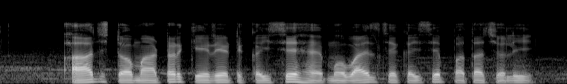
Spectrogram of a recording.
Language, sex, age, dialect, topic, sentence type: Magahi, male, 18-24, Western, agriculture, question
